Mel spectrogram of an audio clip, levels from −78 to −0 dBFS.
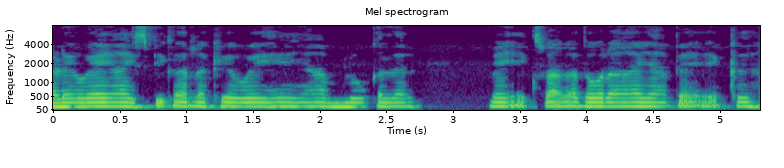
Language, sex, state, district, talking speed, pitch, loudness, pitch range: Hindi, male, Chhattisgarh, Bilaspur, 225 wpm, 145 Hz, -15 LUFS, 145-150 Hz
